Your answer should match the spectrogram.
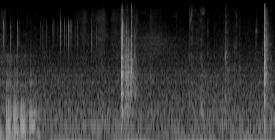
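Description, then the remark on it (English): Dice are rolled for an education roll, rattling and clattering across a surface in a quick burst of clicks near the middle, followed by a couple of single sharp taps, over a steady low hum, with a brief voice at the start. “Give me an education roll. Come on, dice.”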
